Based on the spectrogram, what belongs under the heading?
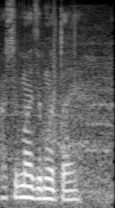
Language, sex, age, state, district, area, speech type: Marathi, male, 18-30, Maharashtra, Satara, urban, spontaneous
